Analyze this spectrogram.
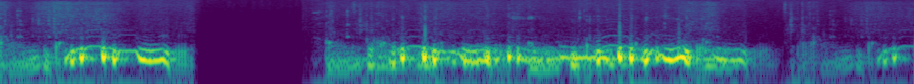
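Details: Low gurgling coos from a male pigeon come in a short burst, break off into silence, then return in a longer, steady rolling stream of repeated throaty notes.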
